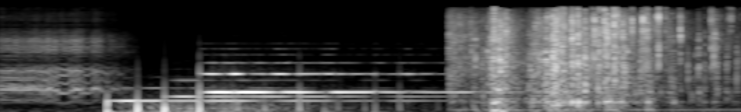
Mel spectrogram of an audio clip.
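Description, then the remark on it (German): A few sharp clicks over a steady tone, then a loud crinkling rustle of a bag of roasted chicken protein chips being torn open that continues to the end. “Oh, was wird da geöffnet? Proteinchips.”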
